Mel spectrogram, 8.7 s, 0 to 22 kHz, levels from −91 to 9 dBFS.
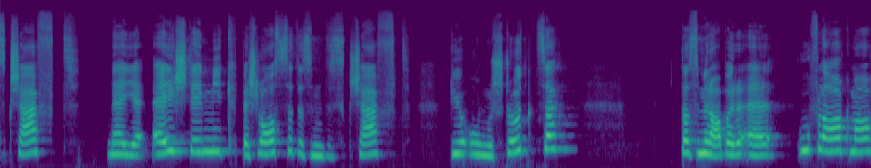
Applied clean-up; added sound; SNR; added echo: neural mask model DeepFilterNet 3.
